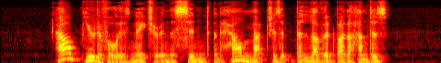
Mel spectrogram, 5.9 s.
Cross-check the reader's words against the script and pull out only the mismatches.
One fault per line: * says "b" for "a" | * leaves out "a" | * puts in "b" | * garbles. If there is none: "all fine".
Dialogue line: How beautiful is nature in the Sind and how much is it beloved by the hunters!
all fine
